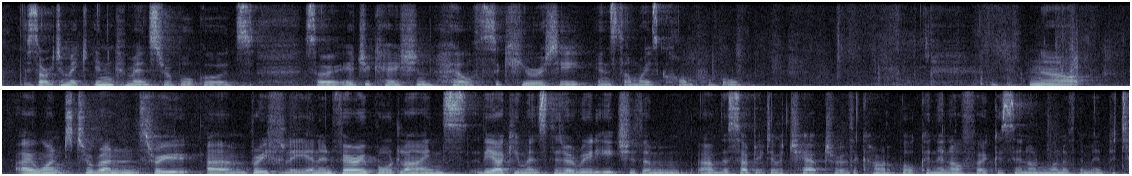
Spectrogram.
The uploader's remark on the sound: gives a talk for the Oxford Humanities Research Showcase conference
